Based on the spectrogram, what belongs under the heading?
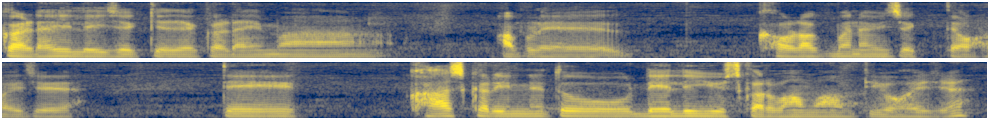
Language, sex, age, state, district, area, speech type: Gujarati, male, 18-30, Gujarat, Aravalli, urban, spontaneous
